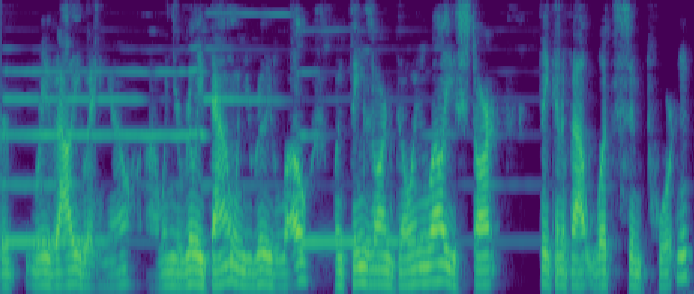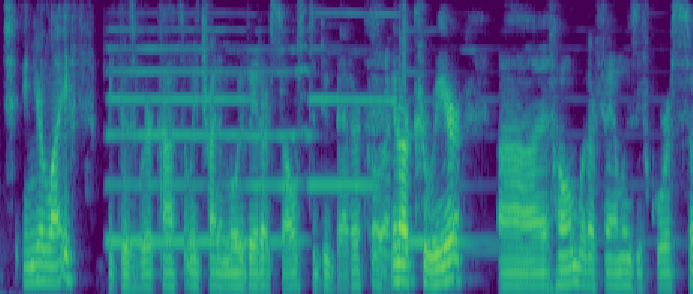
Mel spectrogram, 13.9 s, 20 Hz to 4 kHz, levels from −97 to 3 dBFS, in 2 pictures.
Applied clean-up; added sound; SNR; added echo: classical method log-MMSE.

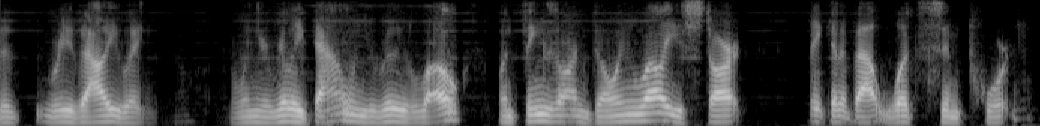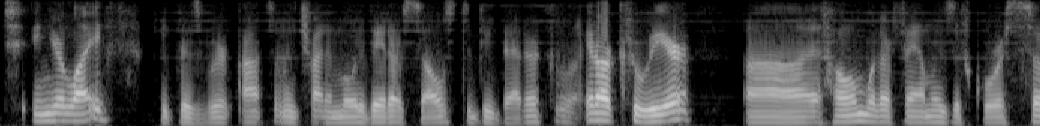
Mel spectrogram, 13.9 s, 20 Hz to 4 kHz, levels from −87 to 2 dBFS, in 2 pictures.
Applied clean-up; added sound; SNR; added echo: neural separator model SepFormer WHAM!.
